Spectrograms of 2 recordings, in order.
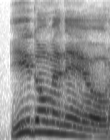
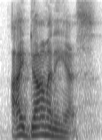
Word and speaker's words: Idomeneo: Idomeneo, re di Creta. Idomeneo, king of Crete. Idomeneo, re di Creta. Trust me, you don't want to say the English pronunciation of this king's name.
